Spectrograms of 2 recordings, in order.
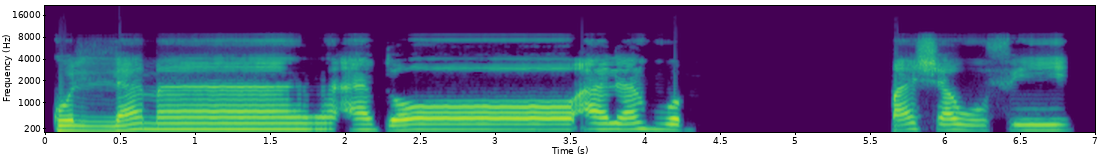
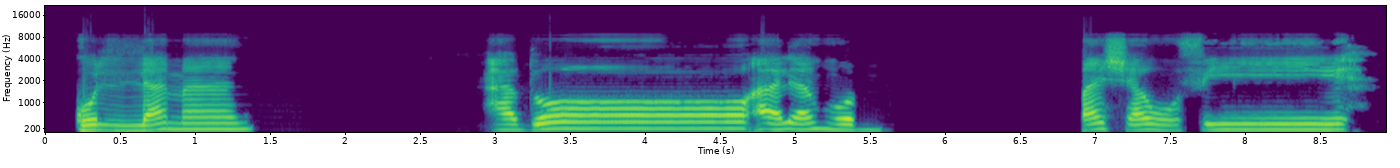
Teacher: kita harus mengatur suara sehingga kemudian ada suara yang mengalir dan berbunyi ha sukun. Ya, maka kita baca seharusnya adalah kullama adahum masyau fih.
